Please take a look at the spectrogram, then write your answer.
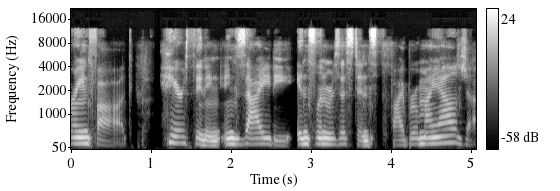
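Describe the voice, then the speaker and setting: A woman with a very deep, low pitch talks at a fairly slow pace, her intonation lively and her tone animated. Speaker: health practitioner giving a talk. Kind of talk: lecture.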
